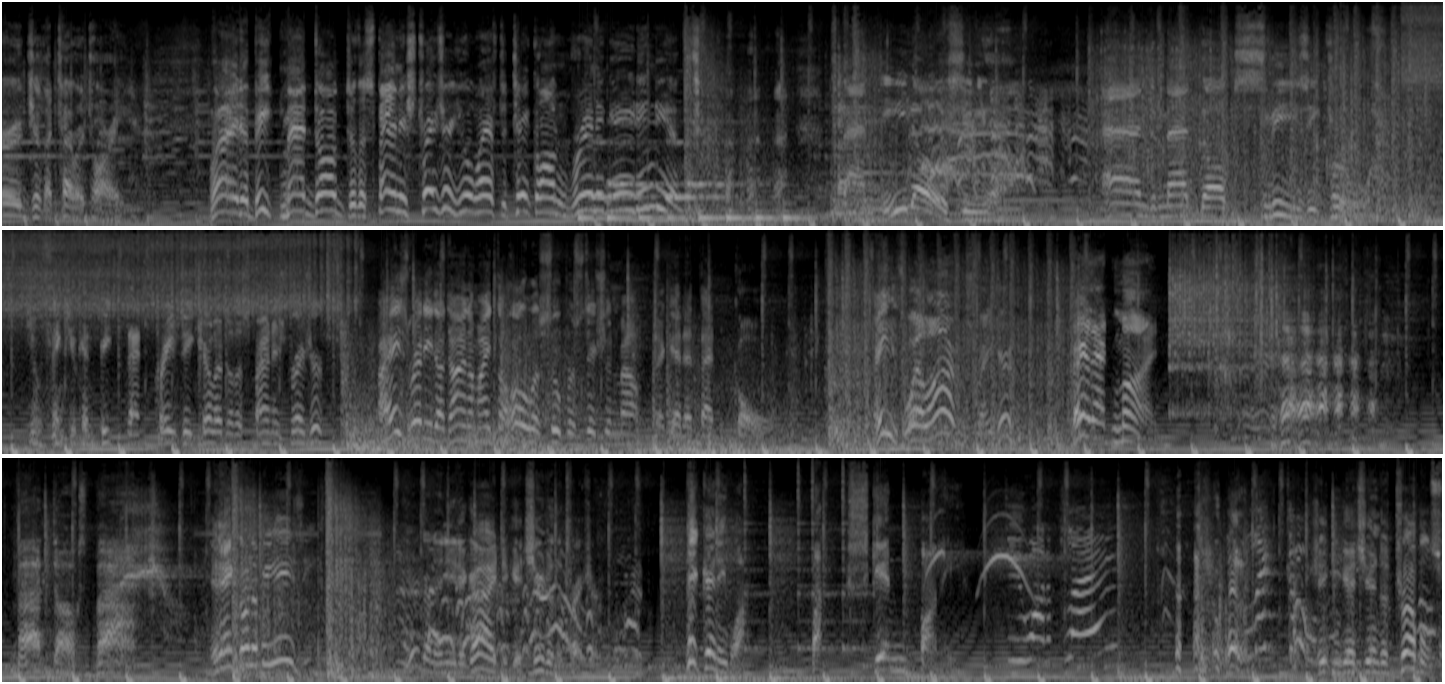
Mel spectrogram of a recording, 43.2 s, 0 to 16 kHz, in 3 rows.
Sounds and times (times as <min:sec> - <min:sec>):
Music: 0:00.0 - 0:43.2.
